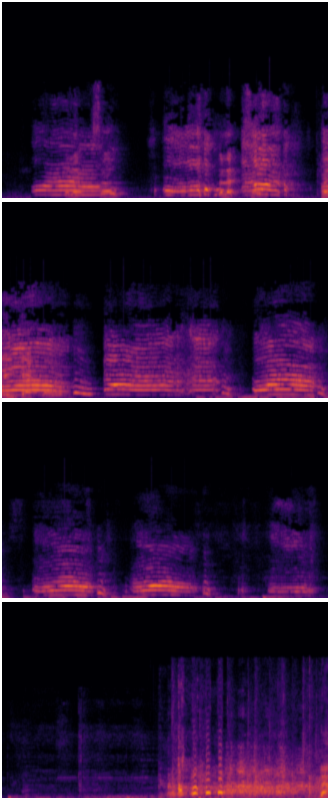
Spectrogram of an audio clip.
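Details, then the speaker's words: Two-month-old infant crying in repeated high-pitched wails, followed by a burst of loud music at the end; the mother reports the crying stops when the baby hears the rap song "Get Low." "the British mom discovered that her two-month loves rapper Little John song Get Low the baby gets quiet for Little John as you can see the crying stops the minute the minute the baby hears Little John"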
